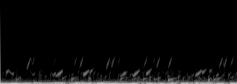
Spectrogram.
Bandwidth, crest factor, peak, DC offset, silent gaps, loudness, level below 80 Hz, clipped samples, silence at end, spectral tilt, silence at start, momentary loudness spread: 1.3 kHz; 10 dB; -12 dBFS; 9%; none; -38 LUFS; -30 dBFS; under 0.1%; 0 s; -12 dB/octave; 0 s; 9 LU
